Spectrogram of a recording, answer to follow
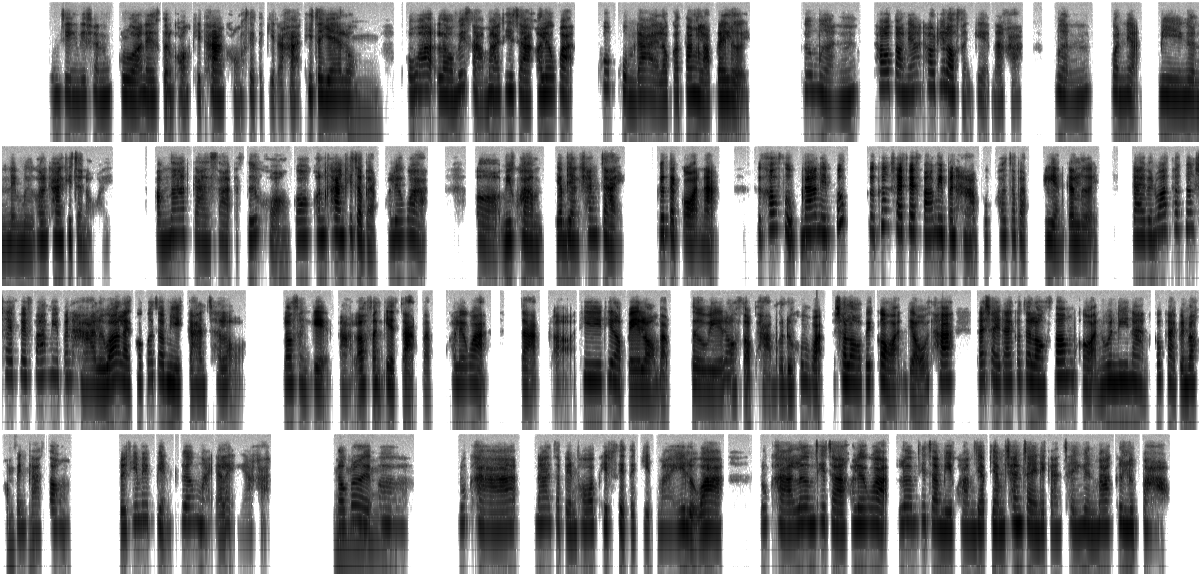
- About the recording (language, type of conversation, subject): Thai, advice, ฉันจะรับมือกับความกลัวและความล้มเหลวได้อย่างไร
- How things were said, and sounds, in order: none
